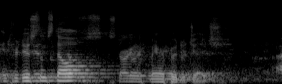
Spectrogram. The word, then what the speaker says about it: Buttigieg: I'm now going to ask each candidate to introduce themselves, starting with Mayor Buttigieg. All right, guys, so my name is I'm the former mayor of South Bend, Indiana. I'm Pete Buttigieg.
